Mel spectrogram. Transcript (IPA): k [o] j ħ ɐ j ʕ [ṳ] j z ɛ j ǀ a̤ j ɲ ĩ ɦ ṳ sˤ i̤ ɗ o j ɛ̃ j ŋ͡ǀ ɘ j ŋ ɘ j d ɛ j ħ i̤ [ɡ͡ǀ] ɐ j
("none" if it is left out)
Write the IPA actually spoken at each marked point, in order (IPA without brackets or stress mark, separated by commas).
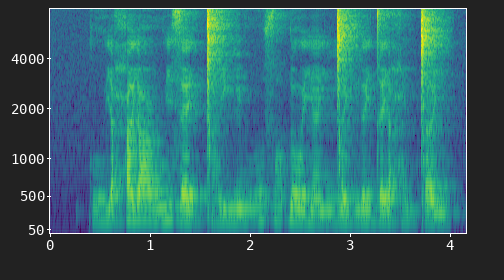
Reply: o̤, ṳ, ǀ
